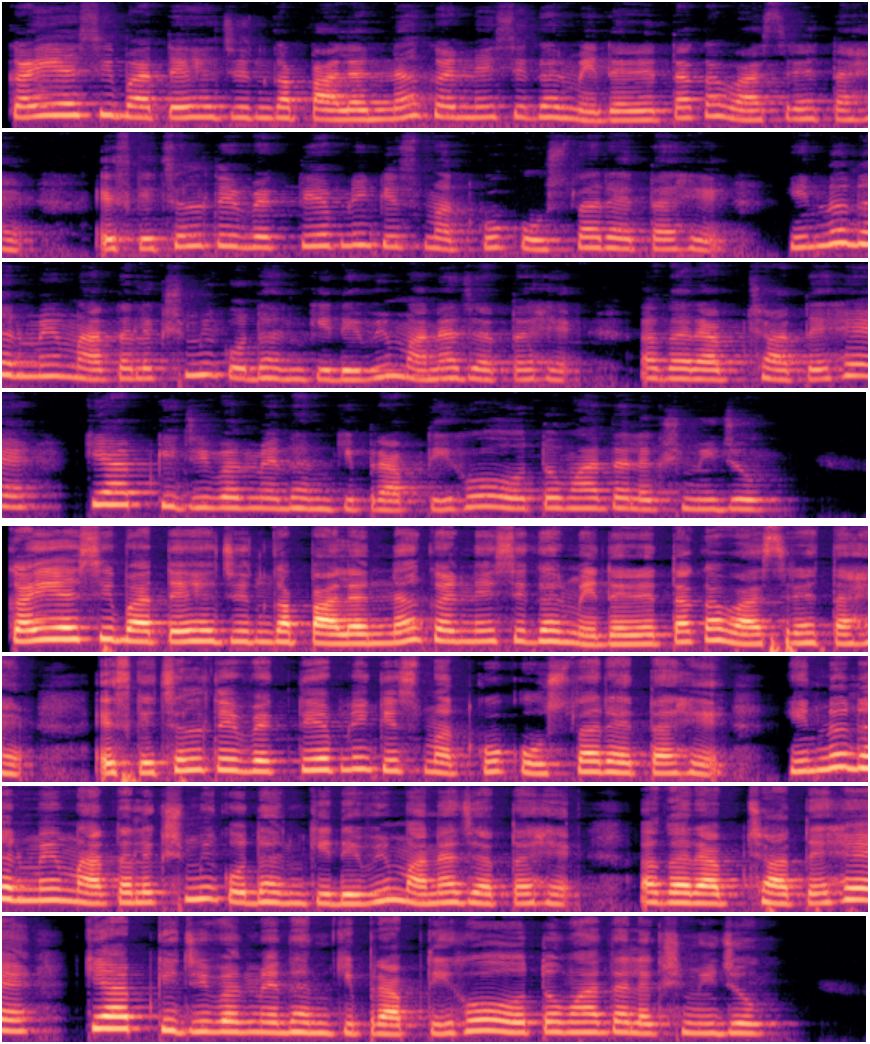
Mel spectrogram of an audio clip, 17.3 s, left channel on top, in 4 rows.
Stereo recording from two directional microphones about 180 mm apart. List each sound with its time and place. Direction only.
0.0 s speech: 45° right (ahead or behind)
